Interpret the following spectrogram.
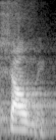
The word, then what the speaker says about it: Xiaomi: very scared like if she tells the wrong pronunciation of that word it is xiaomi and thank you very much for that okay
